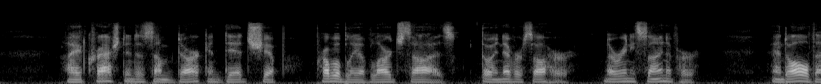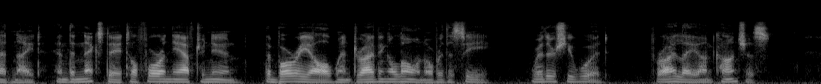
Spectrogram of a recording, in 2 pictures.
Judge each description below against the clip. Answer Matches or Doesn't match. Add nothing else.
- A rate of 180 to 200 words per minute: Matches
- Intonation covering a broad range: Doesn't match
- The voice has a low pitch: Matches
